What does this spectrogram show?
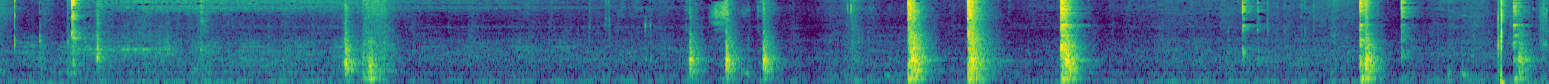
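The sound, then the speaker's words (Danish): An espresso machine runs with a low steady hum, broken by a dozen or so sharp metallic knocks and clinks spaced irregularly, with no one talking. “Nu kan vi faktisk høre øh, kaffemaskinen, eller espressomaskinen, køre her i baggrunden.”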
